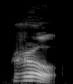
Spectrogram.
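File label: "rou4", Mandarin Chinese; Cours de Chinois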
